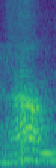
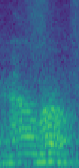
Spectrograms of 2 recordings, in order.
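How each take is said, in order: First: The word ends on the m sound. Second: The word ends in an a vowel. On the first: The speaker calls it wrong. "Even Ram is not correct" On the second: The speaker calls it right. "No, it is Rama"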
